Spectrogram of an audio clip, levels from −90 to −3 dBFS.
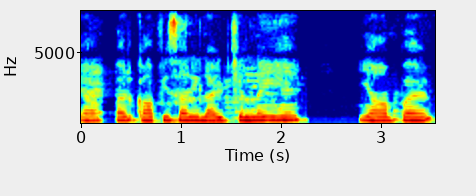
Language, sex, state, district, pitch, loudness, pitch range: Hindi, female, Delhi, New Delhi, 250 Hz, -13 LUFS, 240-255 Hz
